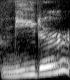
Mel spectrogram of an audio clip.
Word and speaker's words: meter: with that and then for meter it has the green tea vowel so i see the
